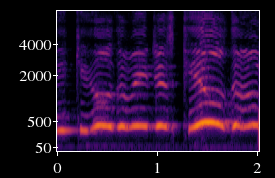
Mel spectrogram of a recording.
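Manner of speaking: put-on very high, loud, weeping, sobbing wail. Retelling a scene where a man weeps, imitating someone sobbing. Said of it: "He's sobbing".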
